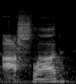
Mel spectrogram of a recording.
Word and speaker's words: Askeladd: names more correctly because they don't pronounce it Askeladd, they pronounce it Ashlad, which I don't know. It sounds like that should be the correct version, but then again, I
